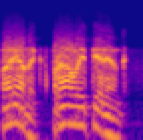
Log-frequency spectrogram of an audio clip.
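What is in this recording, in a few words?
Speech Sound Russian; DCS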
